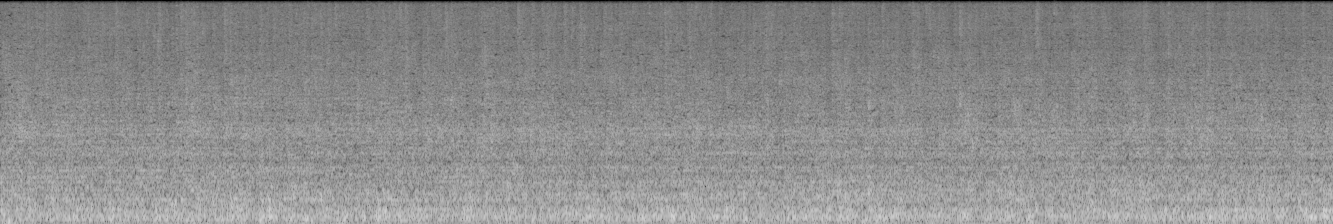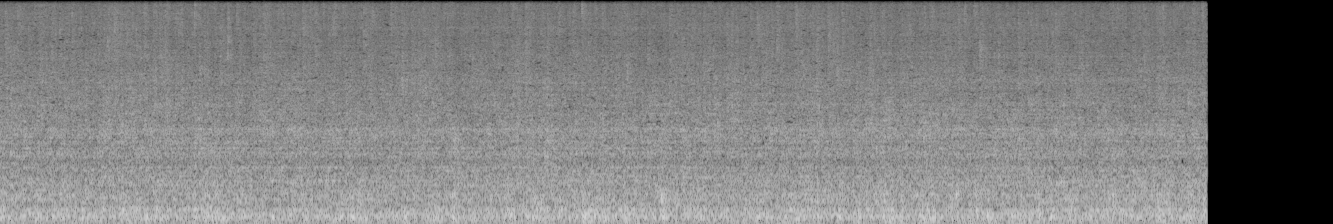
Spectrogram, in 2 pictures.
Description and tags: Rushing water
water, unprocessed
